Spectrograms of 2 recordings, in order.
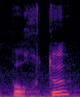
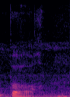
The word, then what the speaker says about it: port: attention c'est pas la porte mais c'est le port le port on ne prononce pas la dernière lettre c'est l'endroit où il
